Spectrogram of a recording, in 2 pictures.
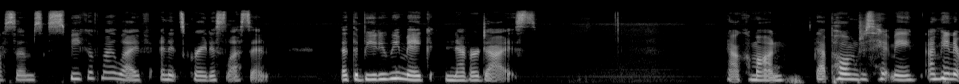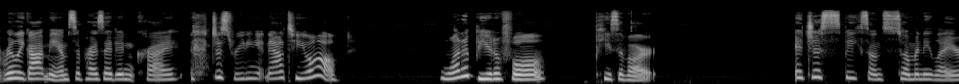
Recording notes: I hope you enjoy this garden episode, recorded from my favorite seat, in the center of it all.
